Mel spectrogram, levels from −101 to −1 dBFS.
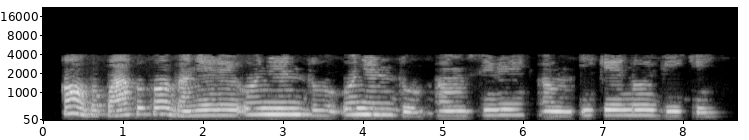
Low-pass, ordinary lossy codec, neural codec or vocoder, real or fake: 7.2 kHz; AAC, 16 kbps; none; real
